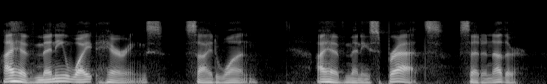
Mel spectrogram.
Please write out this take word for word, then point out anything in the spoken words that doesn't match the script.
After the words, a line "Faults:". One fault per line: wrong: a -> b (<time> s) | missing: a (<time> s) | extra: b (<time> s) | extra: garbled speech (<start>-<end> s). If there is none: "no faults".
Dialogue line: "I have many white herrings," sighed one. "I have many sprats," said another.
"I have many white herrings," sighed one. "I have many sprats," said another.
Faults:
no faults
